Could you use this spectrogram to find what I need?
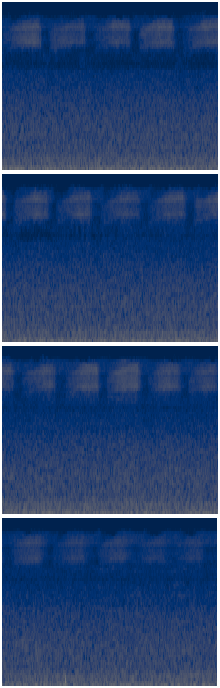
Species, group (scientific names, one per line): Birrima castanea
Cicadidae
